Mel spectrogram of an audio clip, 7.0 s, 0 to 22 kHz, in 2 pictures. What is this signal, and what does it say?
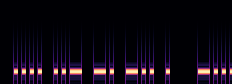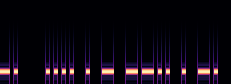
Morse code, heard as a keyed tone, about 20 wpm, 600 Hz. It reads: HUNDE / HETZEN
